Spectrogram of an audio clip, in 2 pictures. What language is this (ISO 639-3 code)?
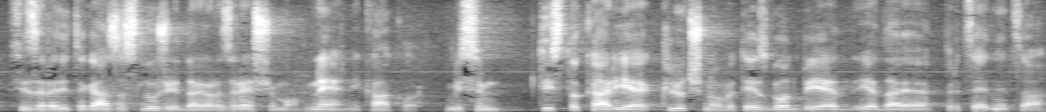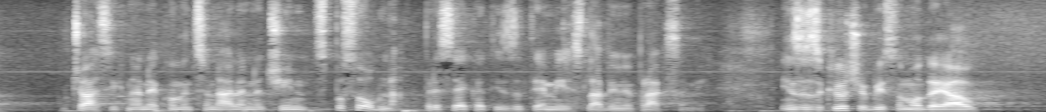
slv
